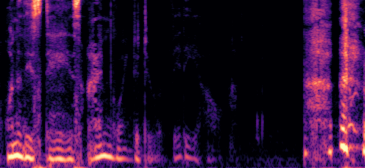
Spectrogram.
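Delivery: slow breathy whisper to herself; hushed inner voice; whispered thought. Retold or imitated. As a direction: whisper it like a private vow.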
